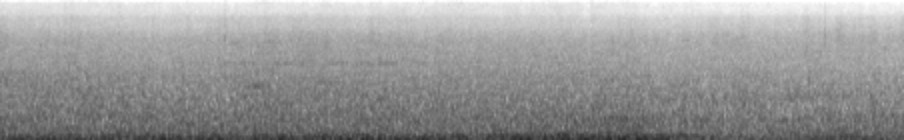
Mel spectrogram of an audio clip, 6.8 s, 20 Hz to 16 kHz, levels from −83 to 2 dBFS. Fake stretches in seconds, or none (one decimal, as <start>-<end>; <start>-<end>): 0.0-6.8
